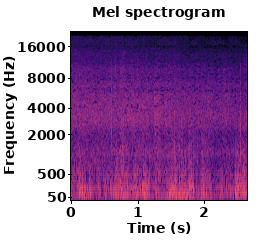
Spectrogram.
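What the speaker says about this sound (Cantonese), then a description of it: "見到呢度風勢同埋雨勢咧都明顯咧係好大噶" Strong gusting wind from Typhoon Higos buffets the microphone at the Heng Fa Chuen waterfront in Hong Kong, a loud, steady low roar that swells and dips without pause and carries no voices.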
